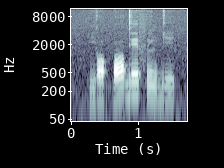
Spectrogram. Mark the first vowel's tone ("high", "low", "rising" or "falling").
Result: low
